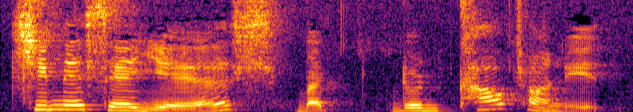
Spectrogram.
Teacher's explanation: this intonation describes how the voice falls and then rises. The fall rise intonation is used at the end of statement when you want to say that you are not sure or when you may have more to add.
